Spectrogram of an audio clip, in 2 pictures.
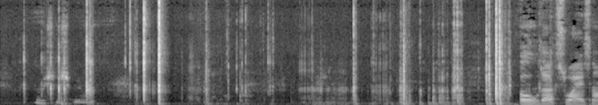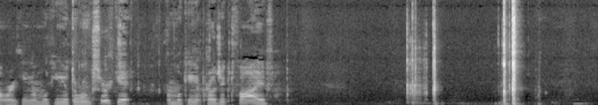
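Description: Plastic parts click as they are snapped together.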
